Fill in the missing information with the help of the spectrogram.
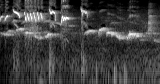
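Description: Orange-headed Thrush singing a varied, high run of slurred whistles broken by a quick buzzy trill and sharp chip notes, all delivered without pause.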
